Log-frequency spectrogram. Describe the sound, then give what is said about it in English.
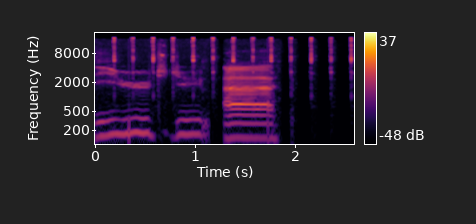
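Typing on a computer keyboard, heard as a short run of a few sharp, brief clicks near the end, following a louder tonal sound. “You use this to write on your computer. It's got letters on it, numbers, buttons, etc. Keyboard.”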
